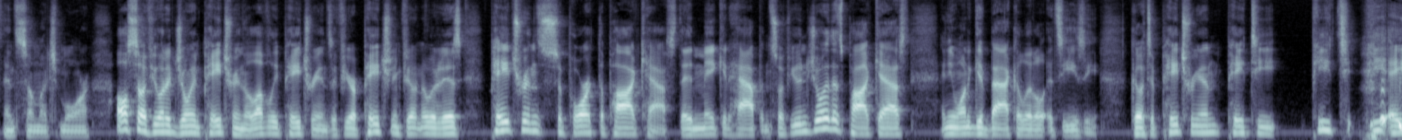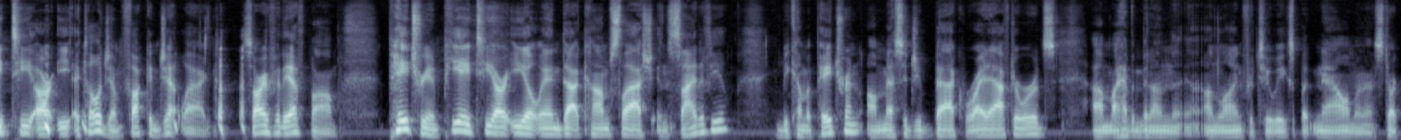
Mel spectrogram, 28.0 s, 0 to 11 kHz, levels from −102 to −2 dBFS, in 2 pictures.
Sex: male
